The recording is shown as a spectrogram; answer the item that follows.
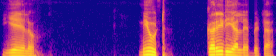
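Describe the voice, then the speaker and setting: A man's voice: medium pitch, smooth, no echo. Indian man dictating a chemistry lesson. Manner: slow dictation mixing Hindi and English, addresses students as beta. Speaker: chemistry tutor. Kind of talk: online class lecture.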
